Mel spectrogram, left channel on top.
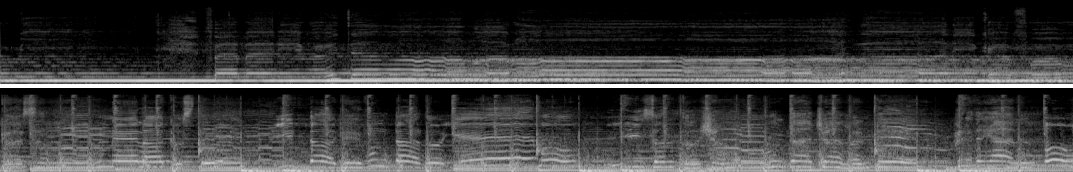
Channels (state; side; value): different; both; correlation 0.03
